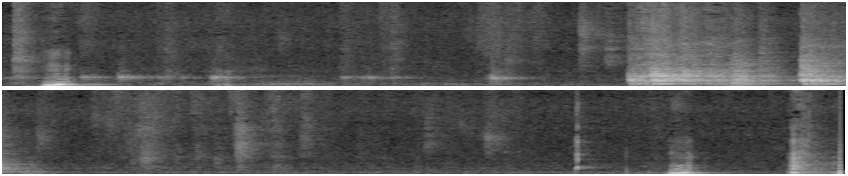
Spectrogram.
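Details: A baby boy with hiccups; short, sharp, voiced hiccups spaced several seconds apart with quiet pauses between, as he waits for each one. Ordinary infant hiccups.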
